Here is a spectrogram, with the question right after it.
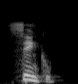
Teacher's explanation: That's because there's underlyingly there is an O, but a lot of times the O will raise to a U. This is mid vowel raising, and it happens with front and back vowels.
